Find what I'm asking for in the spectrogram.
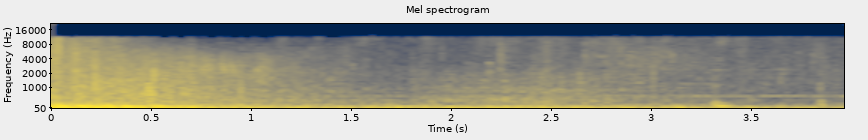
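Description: A Confringo fire spell blast from Hogwarts Legacy erupts in a loud booming burst at the start, then rolls into a sustained crackling rumble that slowly fades over several seconds.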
